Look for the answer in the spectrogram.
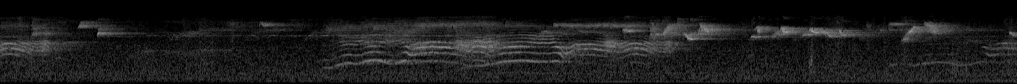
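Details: Birdsong in a Brisbane rainforest, Australia: several birds overlap with repeated rising and falling whistled phrases, bright high chips and trills, loud and dense through the recording.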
